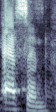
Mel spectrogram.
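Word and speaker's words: ascent: د ایسنټ په کلمه کې د سی نه وروسته ای راغلی او اس هم راغلی، د دې وجه نه یو به تلفظ کیږي ایسنټ.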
